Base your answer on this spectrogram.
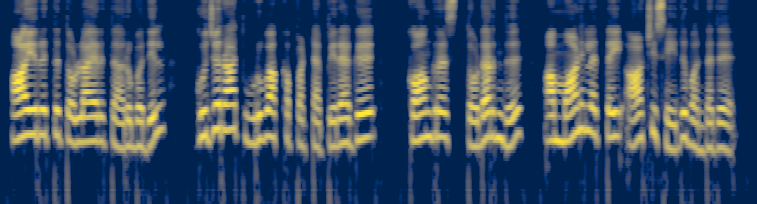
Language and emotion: Tamil, neutral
